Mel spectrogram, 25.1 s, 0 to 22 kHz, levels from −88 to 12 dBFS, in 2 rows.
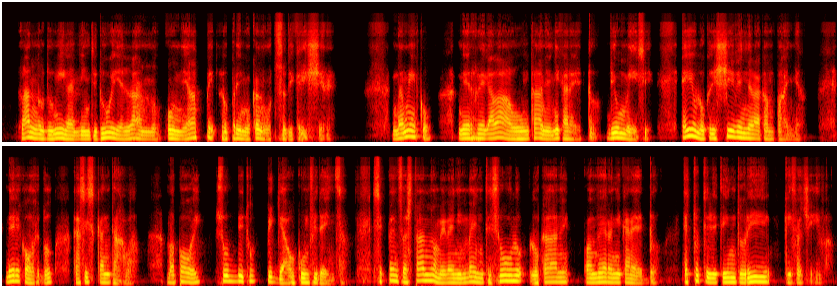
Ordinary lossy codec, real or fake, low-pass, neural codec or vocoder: Opus, 16 kbps; fake; 14.4 kHz; codec, 32 kHz, 1.9 kbps, SNAC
